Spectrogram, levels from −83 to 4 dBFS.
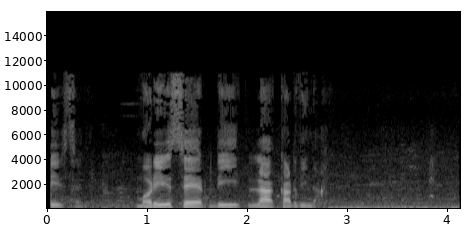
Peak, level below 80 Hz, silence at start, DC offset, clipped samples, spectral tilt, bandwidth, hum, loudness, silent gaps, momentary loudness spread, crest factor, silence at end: -12 dBFS; -60 dBFS; 0.05 s; under 0.1%; under 0.1%; -4.5 dB/octave; 11.5 kHz; none; -31 LUFS; none; 17 LU; 20 dB; 0 s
